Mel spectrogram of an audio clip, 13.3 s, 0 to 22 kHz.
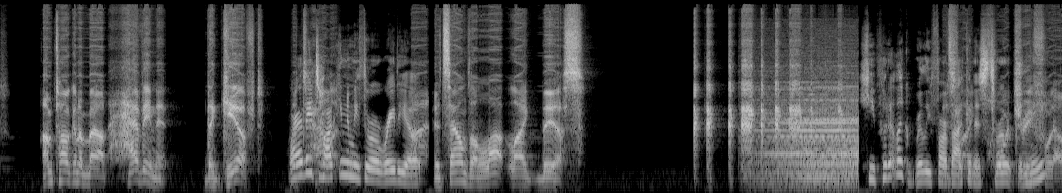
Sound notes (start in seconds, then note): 8.7 blowing duck call; 9.1 eerie tone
